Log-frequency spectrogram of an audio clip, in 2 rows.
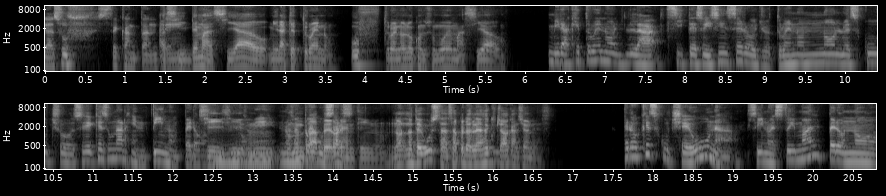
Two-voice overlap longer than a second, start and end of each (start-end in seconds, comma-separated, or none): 12.3-14.3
